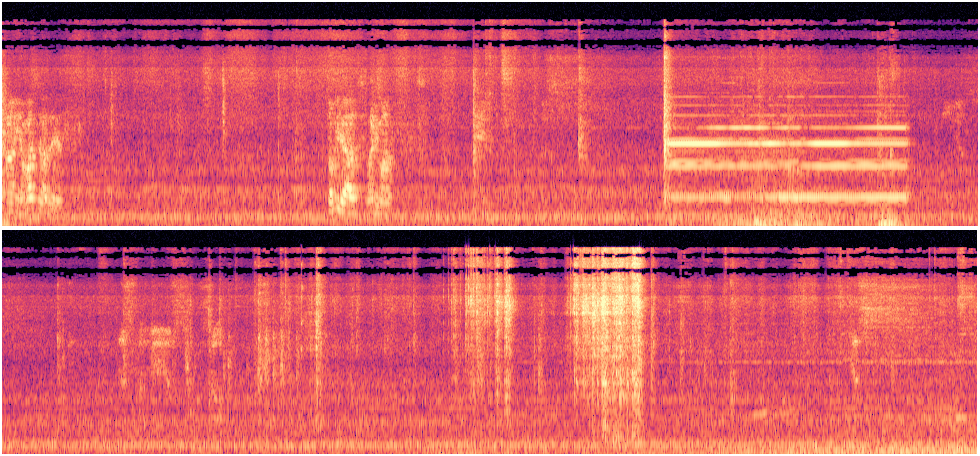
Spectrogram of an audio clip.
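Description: A train's motors hum steadily.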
